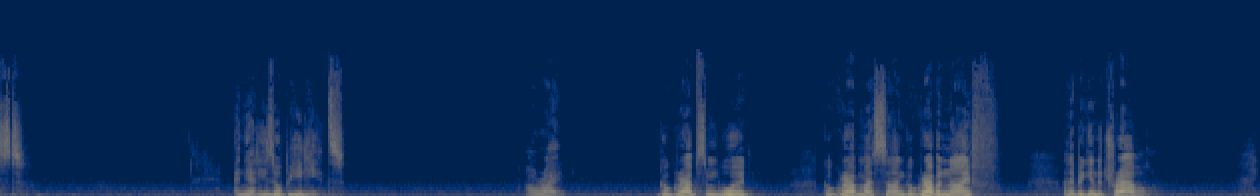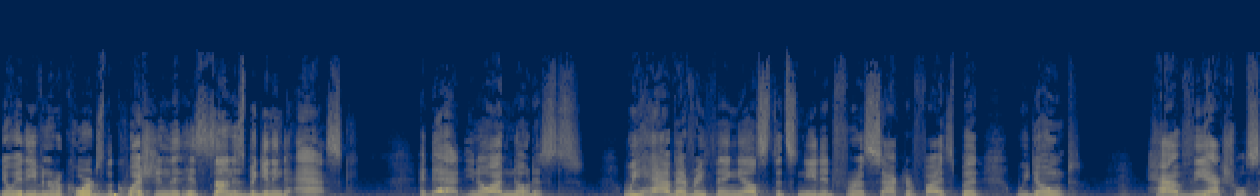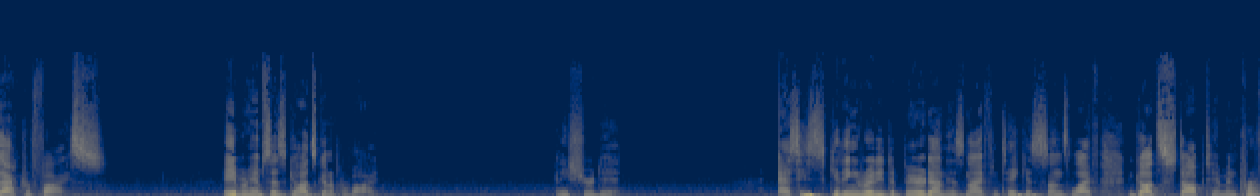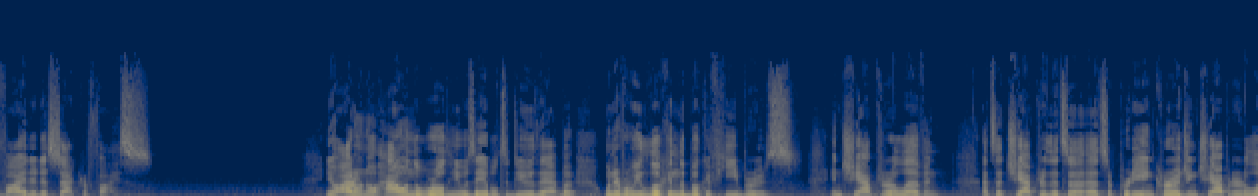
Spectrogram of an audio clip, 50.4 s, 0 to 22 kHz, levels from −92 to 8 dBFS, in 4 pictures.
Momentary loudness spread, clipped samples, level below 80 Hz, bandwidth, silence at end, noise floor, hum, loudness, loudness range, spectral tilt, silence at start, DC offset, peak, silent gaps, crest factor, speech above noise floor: 16 LU; under 0.1%; -46 dBFS; 16 kHz; 0 s; -72 dBFS; none; -34 LUFS; 13 LU; -5 dB/octave; 0 s; under 0.1%; -10 dBFS; none; 26 dB; 38 dB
